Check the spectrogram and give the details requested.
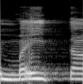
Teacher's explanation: یہ گولتا وقف کی صورت میں گول ہاں میں تبدیل ہو جاتی ہے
